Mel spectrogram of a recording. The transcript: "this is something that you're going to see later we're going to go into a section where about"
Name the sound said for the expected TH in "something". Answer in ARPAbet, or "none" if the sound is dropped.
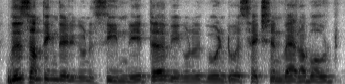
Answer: T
